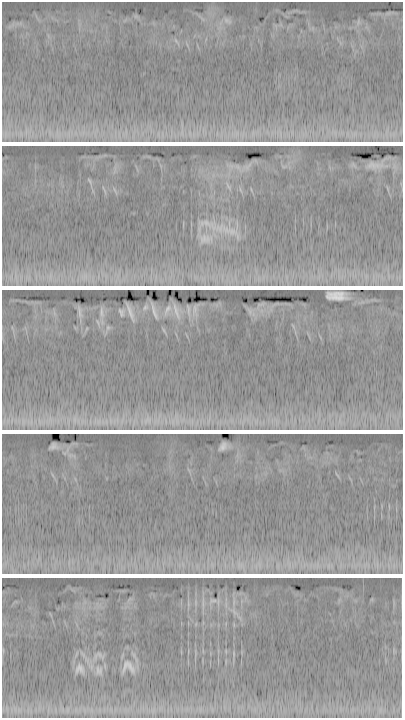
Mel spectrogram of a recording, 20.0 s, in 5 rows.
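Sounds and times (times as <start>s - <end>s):
various birds in early morning country ambience: 0.0s - 20.0s.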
